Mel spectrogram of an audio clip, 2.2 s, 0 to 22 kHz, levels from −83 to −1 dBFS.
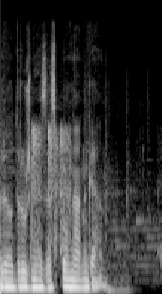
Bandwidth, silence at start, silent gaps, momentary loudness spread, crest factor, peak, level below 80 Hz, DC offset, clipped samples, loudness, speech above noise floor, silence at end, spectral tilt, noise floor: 12.5 kHz; 0 s; none; 8 LU; 14 dB; -2 dBFS; -42 dBFS; under 0.1%; under 0.1%; -16 LUFS; 30 dB; 0.65 s; -5.5 dB/octave; -45 dBFS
